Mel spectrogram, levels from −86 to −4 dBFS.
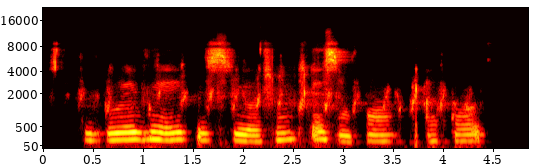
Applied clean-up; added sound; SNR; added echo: neural mask model Resemble Enhance denoiser.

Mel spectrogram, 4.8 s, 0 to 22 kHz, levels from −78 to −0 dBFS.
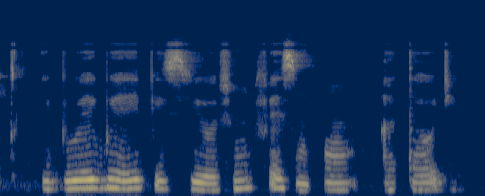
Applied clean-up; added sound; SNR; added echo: none; none; none; none.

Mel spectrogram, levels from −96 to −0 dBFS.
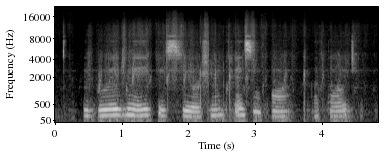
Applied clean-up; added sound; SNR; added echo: neural mask model RNNoise.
